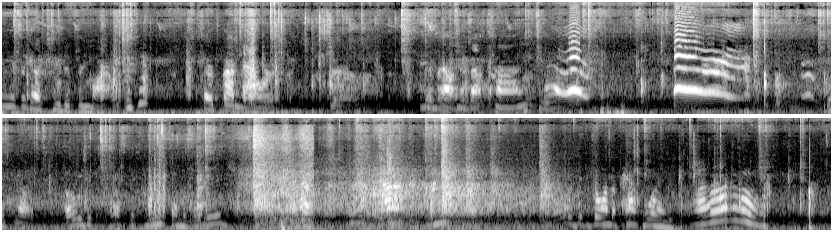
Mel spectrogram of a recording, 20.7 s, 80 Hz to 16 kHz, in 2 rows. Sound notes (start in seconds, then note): 6.8 vocalizes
